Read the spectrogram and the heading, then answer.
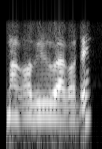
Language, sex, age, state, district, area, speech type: Assamese, male, 45-60, Assam, Sivasagar, rural, conversation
